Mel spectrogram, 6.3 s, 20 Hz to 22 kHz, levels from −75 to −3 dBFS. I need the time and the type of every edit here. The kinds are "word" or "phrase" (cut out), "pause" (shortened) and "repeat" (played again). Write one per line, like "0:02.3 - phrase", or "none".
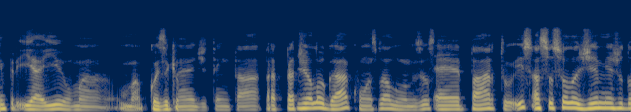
0:01.1 - word
0:01.7 - phrase
0:03.0 - word
0:03.8 - phrase
0:04.3 - word
0:05.3 - word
